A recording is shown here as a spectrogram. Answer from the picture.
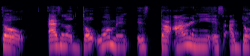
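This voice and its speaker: With a New York accent, a woman speaks at medium pitch in a bright, sharp tone, recorded dry and close with no echo. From New York City, the Bronx. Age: 30s. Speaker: reality TV personality. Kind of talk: interview. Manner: animated.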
